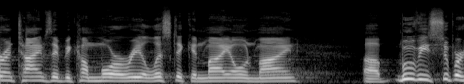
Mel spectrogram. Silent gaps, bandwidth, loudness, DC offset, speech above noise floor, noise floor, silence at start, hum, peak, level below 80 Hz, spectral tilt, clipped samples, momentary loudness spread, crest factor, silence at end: none; 14 kHz; -19 LUFS; under 0.1%; 36 dB; -54 dBFS; 0 s; none; -4 dBFS; -62 dBFS; -5.5 dB/octave; under 0.1%; 6 LU; 16 dB; 0 s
